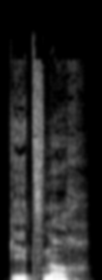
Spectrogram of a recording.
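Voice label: "geht's noch", German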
